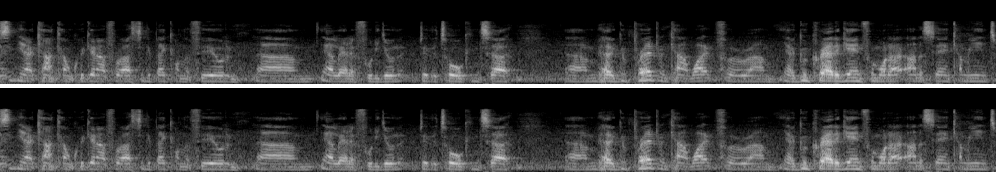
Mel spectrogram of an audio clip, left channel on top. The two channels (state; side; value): identical; both; correlation 1.00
